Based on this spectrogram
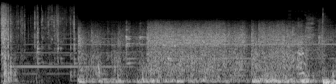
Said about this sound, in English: I just fell through the fucking porch, man!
